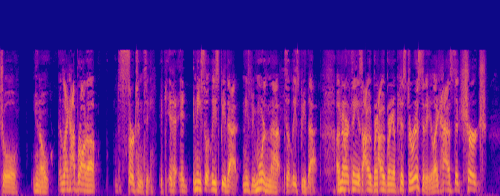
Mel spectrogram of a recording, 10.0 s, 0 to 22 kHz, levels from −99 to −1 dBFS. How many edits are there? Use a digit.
3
